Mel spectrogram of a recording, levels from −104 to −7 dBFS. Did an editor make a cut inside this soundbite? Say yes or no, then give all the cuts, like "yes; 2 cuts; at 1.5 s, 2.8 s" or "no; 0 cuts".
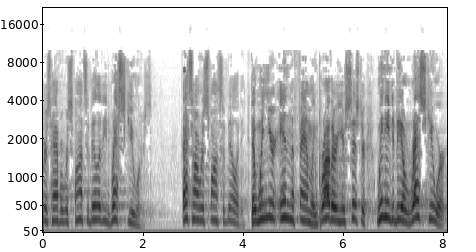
yes; 3 cuts; at 1.3 s, 4.1 s, 5.5 s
